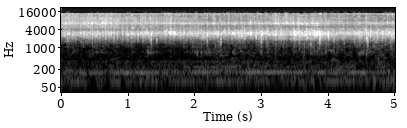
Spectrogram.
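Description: Water gushes steadily from a 24-volt solar-powered DC submersible pump, a 2021 Rotomag-type motor on a freshly drilled bore, producing a continuous, fairly faint hiss and splash that stays even throughout.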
